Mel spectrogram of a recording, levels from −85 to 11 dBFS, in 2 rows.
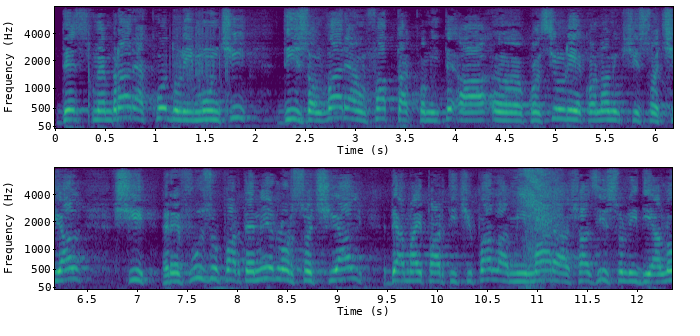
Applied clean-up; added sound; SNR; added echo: none; Fireworks; 17 dB; reverberation time 2.2 s.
